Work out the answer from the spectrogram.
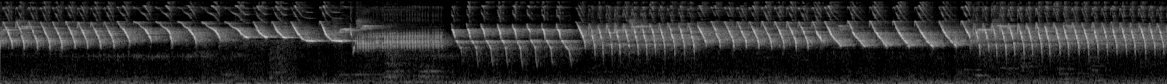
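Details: Local canary singing as a lure to set other birds off: long runs of rapid downslurred whistles, a brief buzzy burst, then steady fast repeated sweeping notes and rolling trills throughout.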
